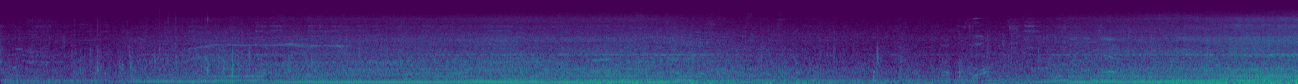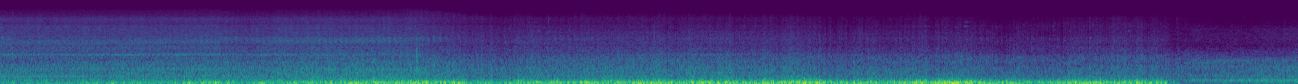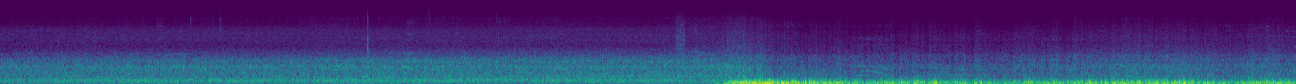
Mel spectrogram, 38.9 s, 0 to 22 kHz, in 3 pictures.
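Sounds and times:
wind and road noise rumble: 0.0 - 38.9.

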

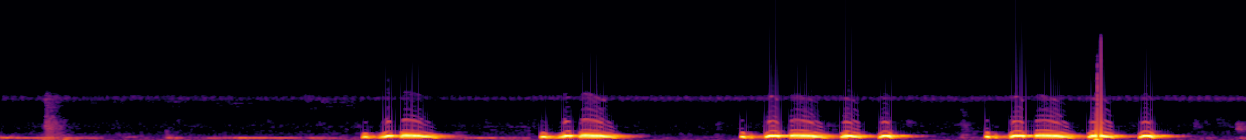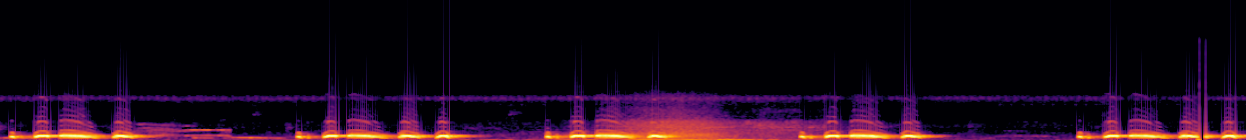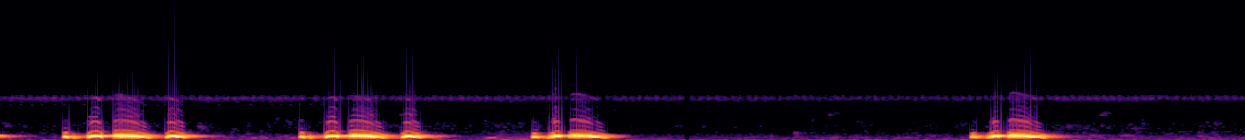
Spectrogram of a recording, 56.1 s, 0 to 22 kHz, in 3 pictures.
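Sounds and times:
dove cooing: 0.0 - 9.6, 11.1 - 17.9, 18.6 - 26.0, 26.9 - 28.9, 30.7 - 33.0, 34.8 - 37.7, 38.3 - 40.6, 41.8 - 46.8, 51.9 - 53.7.

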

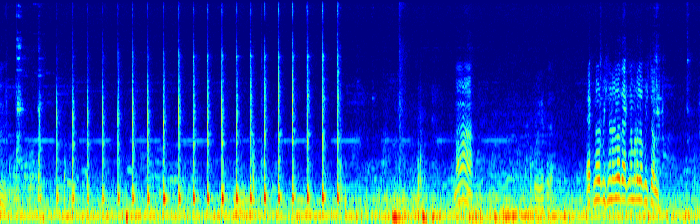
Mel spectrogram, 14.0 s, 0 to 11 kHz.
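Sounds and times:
hammer tapping on metal: 0.0 - 7.0.

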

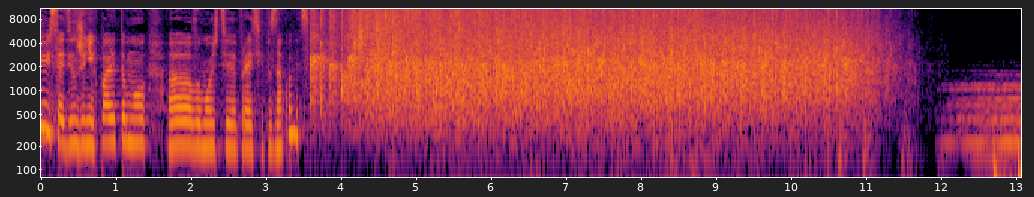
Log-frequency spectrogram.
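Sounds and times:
audience applauding: 3.6 - 11.8.

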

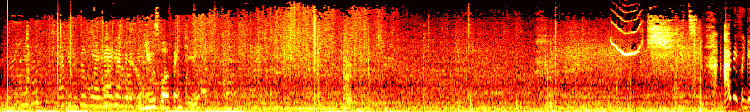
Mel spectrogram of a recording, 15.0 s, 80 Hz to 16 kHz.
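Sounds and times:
car engine idling: 0.0 - 15.0
short falling squeal: 12.2 - 13.9.

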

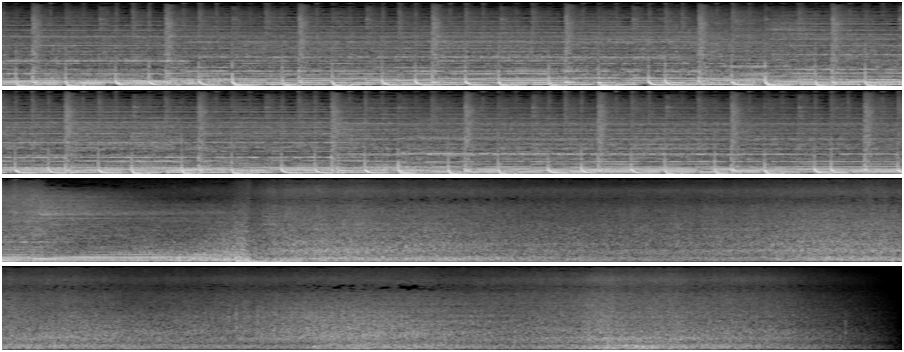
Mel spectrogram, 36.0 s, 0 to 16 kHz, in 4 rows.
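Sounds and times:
music: 0.0 - 21.3
sea waves washing in: 0.1 - 35.6.

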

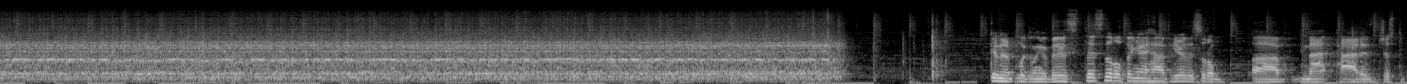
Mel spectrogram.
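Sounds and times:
electric coffee grinder running: 0.0 - 8.5.

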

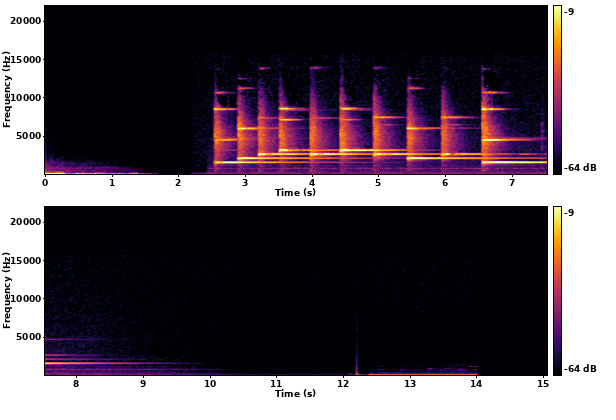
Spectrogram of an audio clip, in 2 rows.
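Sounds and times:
glockenspiel-like melody: 2.5 - 9.9.

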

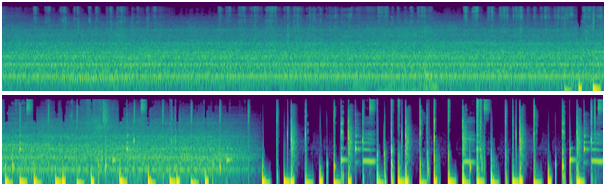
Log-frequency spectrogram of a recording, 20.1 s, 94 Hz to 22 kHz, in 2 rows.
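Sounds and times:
appliance hum: 0.0 - 14.4
music with heavy low beat: 9.4 - 20.0.

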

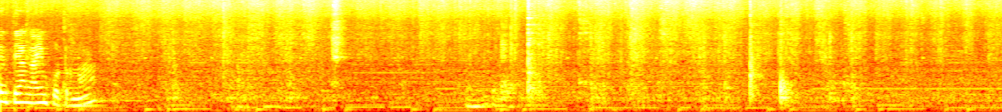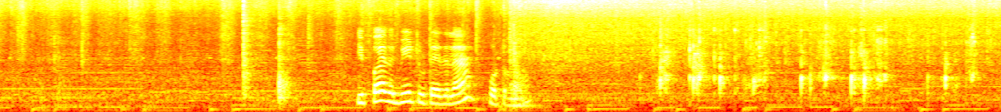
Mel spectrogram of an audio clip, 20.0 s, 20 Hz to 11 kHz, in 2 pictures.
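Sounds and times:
food sizzling in oil: 0.0 - 20.0
spoon scraping metal pan: 4.9 - 14.3, 16.3 - 20.0.

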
